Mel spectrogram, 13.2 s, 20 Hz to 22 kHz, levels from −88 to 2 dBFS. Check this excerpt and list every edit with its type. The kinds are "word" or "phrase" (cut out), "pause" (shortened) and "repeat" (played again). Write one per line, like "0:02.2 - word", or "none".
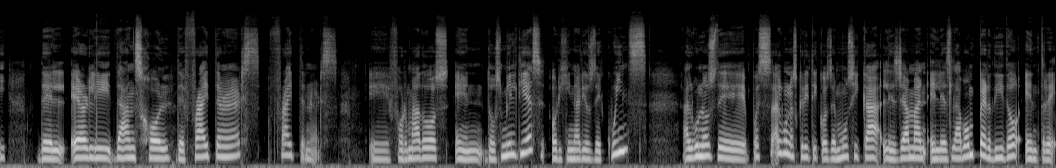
0:02.2 - phrase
